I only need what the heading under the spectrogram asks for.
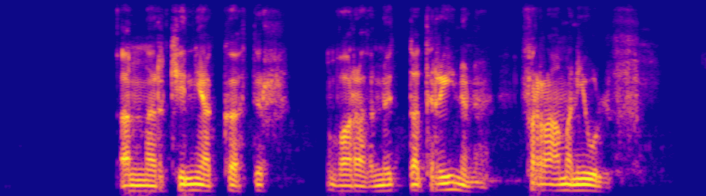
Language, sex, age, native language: Icelandic, male, 20-29, Icelandic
